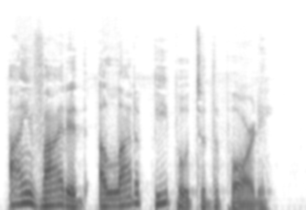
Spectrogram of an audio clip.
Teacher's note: a palavra of, que adota um som parecido a um a em algumas construções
